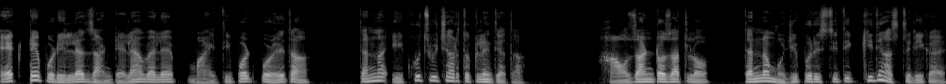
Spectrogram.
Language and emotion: Goan Konkani, sad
